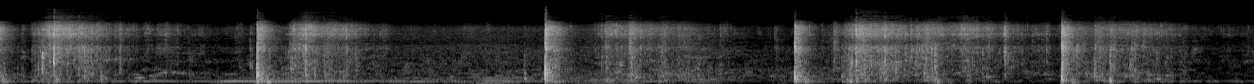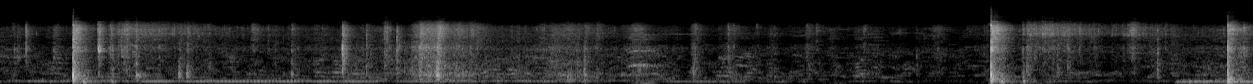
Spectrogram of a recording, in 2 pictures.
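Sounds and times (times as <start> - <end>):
rubble clattering down: 0.0 - 4.0, 5.5 - 18.6, 22.5 - 25.0
sledgehammer striking concrete blocks: 0.0 - 4.0, 5.0 - 12.1, 12.9 - 17.5, 22.4 - 25.0.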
